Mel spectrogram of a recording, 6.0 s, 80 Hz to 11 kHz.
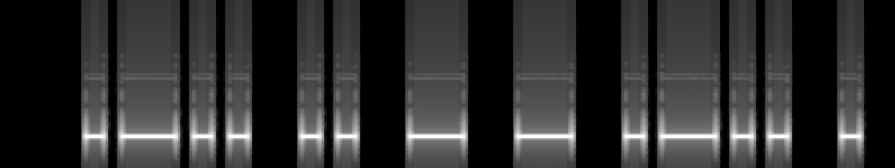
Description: Morse code, heard as a keyed tone, about 10 wpm, 700 Hz. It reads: LITTLE
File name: Book One / 01-Chapter 1 - 10 WPM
